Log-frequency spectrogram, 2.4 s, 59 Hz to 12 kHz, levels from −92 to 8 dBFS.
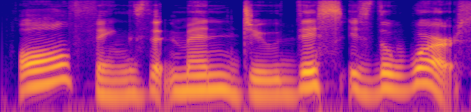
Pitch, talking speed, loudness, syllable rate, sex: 170 Hz, 255 wpm, -17 LUFS, 4.3 syllables/s, female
